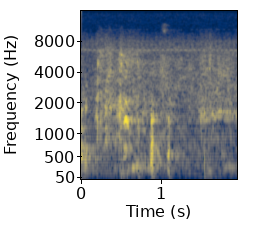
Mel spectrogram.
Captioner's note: laughter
